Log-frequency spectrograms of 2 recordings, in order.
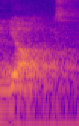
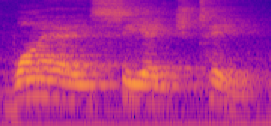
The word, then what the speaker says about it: yacht: Y-A-C-H-T. J, actually. Is it J? Marbella. You then have a choice. Do you call it a yacht and spell it Y-O-T in the English, how you would pronounce it?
